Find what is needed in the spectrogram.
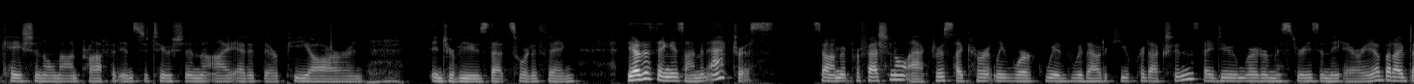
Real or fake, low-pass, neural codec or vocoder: fake; 7.2 kHz; codec, 24 kHz, 3.1 kbps, DualCodec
